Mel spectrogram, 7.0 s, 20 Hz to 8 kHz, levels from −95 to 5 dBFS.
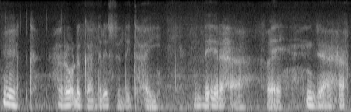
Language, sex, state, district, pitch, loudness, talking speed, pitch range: Hindi, male, Maharashtra, Mumbai Suburban, 125 Hz, -18 LUFS, 75 wpm, 115-135 Hz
